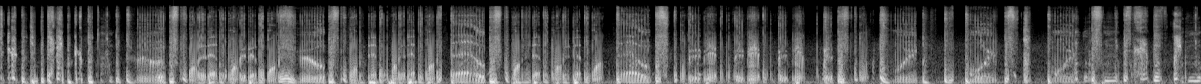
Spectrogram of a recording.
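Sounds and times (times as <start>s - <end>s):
person beatboxing: 0.0s - 12.0s
sliding vocal tones: 0.0s - 12.0s.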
